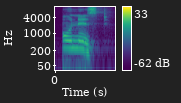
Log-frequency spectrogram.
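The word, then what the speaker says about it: honest: इस नोट अव्वल बट यहां इस वर्ड टो प्रोनाउंस करते हुए हम क्या बोलते हैं ऑनेस्ट लेट्स इस साइलेंट हेयर टिप्स साइलेंट होता है जो हेयर विलियर्स थिस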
